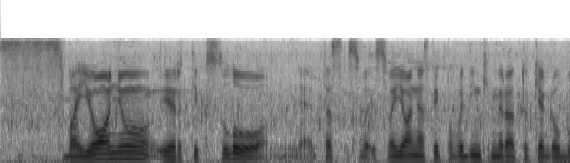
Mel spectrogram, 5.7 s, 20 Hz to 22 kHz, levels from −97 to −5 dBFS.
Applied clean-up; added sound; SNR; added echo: none; Rain; 15 dB; none.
